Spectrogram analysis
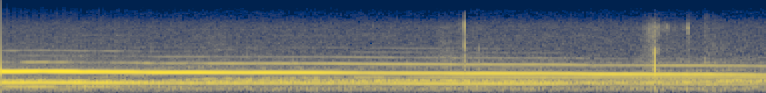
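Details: Dog howling with a tornado siren, a sustained, smooth wail holding nearly level pitch throughout, slowly fading. The siren tone runs underneath, and two brief clicks are heard near the end.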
